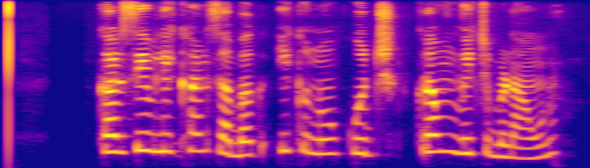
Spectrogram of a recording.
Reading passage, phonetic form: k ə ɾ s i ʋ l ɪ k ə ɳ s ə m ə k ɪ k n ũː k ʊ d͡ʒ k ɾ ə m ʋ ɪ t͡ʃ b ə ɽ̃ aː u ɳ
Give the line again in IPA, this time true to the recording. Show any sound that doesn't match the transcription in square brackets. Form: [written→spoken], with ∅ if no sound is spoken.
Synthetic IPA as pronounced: k ə ɾ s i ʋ l ɪ [k→kʰ] ə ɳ s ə [m→b] ə k ɪ k n ũː k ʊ d͡ʒ k ɾ ə m ʋ ɪ t͡ʃ b ə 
